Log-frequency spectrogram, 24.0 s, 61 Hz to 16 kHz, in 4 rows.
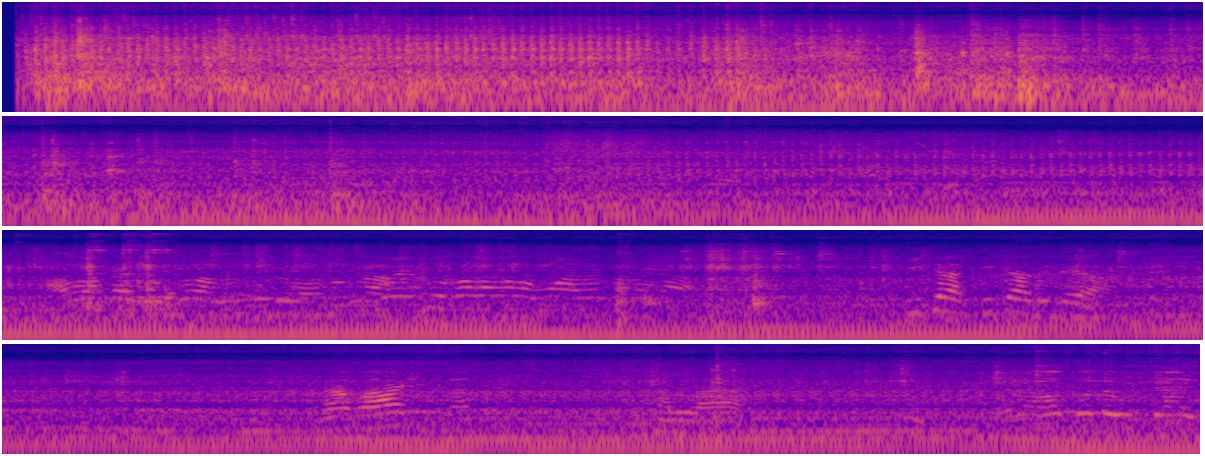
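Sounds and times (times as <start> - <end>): engine knocks: 0.1 - 18.8
diesel engine running roughly: 0.1 - 24.0.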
